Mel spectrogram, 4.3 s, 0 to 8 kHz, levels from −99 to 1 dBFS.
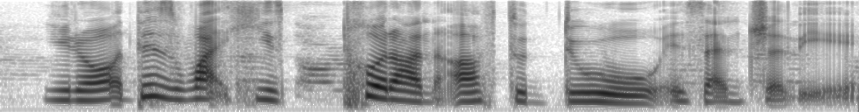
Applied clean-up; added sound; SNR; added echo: none; none; none; none.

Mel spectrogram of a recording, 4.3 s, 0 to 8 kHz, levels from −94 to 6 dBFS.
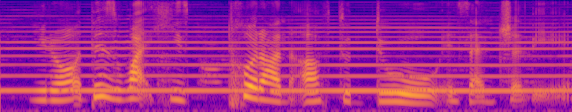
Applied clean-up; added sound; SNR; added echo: none; Bowed string instrument; 5 dB; none.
